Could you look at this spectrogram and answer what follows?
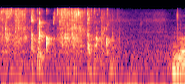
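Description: Tap water squirted from an old washed-out plastic mustard bottle, a close hissy spray of short bursts that fades to quiet before a brief renewed splash at the end.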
